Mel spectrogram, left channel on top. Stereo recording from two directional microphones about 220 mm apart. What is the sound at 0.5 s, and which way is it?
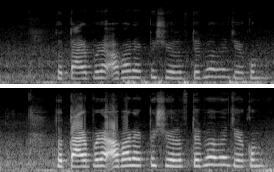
A woman's voice, 15° right (ahead or behind).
